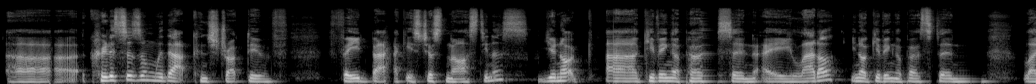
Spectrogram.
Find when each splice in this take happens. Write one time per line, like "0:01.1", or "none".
0:05.4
